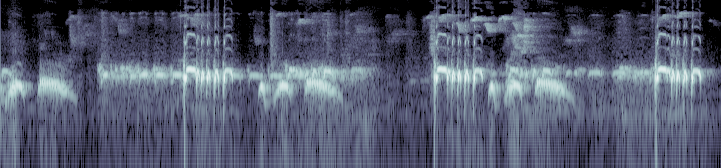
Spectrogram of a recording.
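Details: Lure song of a local zebra dove meant to start other doves singing. Short low falling coos lead into loud stuttered phrases, repeated roughly every three seconds, with long steady cooing between and faint high chirps.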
